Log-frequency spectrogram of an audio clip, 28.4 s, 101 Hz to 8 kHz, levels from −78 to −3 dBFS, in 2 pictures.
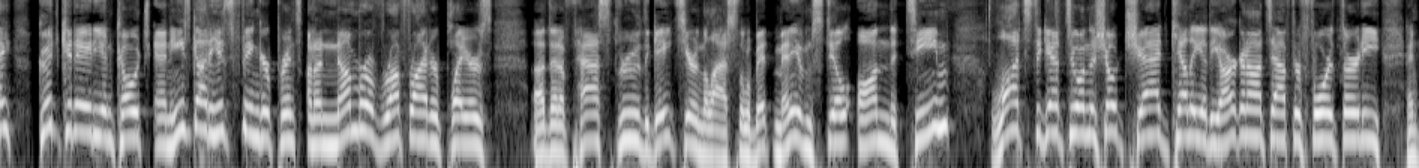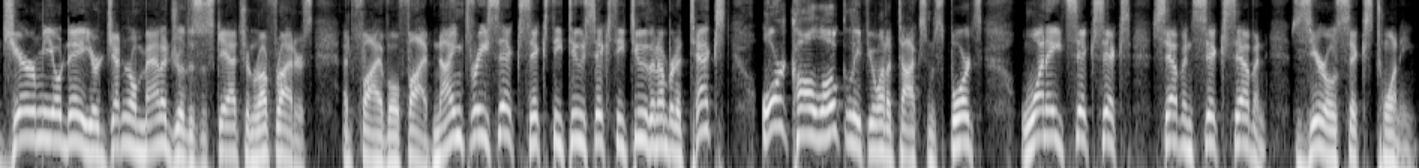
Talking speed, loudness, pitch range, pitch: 165 wpm, -16 LUFS, 155-225 Hz, 195 Hz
